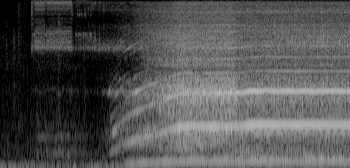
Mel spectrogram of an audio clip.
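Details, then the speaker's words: Water pump transferring rainwater through a long hose at an off-grid cabin in freezing weather spins up and settles to a steady, unchanging hum and whine as it jams against the blocked hose; ice was found in the line, and a discharge plug is also suspected. "आप इसे सुन सकते हैं। आप इसे बंद होते हुए सुन सकते हैं, लेकिन फिर यह जाम हो गया है।"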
